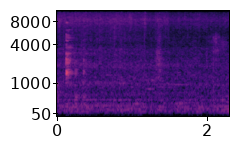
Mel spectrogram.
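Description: Steady sizzling of ridge gourd frying with onion in a pan, close and moderately loud, with a brief scrape of stirring near the start and no talking.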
